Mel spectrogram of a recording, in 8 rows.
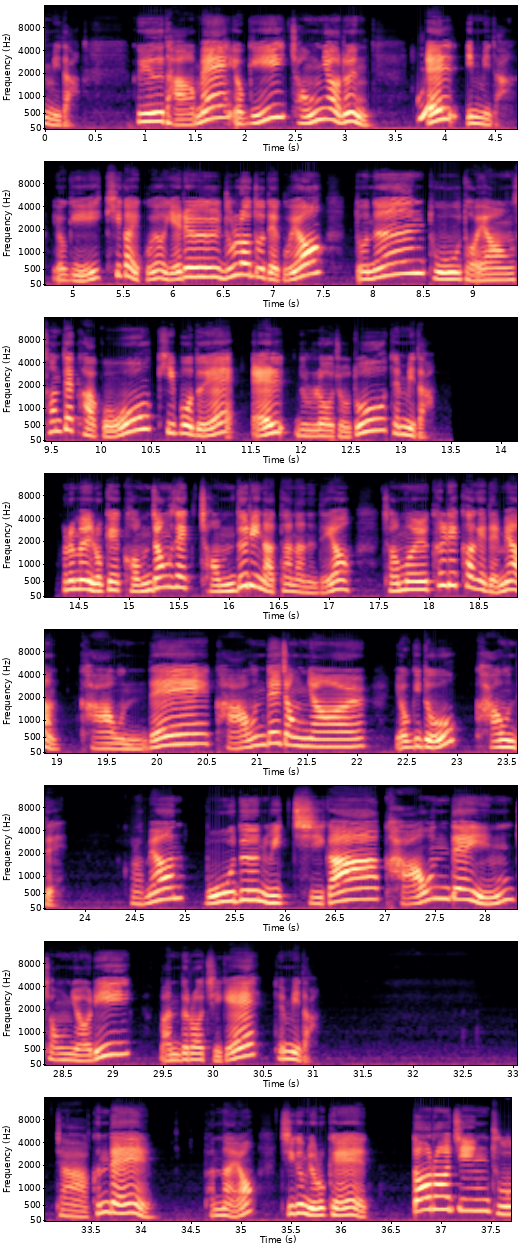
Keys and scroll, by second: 11.6 l, 33.5 super+z, 34.0 super+z, 34.4 super+z.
